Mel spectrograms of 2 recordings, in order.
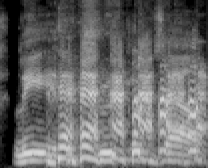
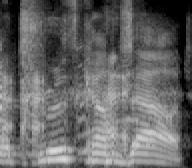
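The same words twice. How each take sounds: First: Laughing, high and loud gotcha; laughing tease. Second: Slow, high melodramatic reveal; mustache twirling villain. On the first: Real, not acted. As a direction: tease him through a laugh. Teasing guest, laughing. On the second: Pretend. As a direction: savor it like a stage villain. Repeats the gotcha dramatically.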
